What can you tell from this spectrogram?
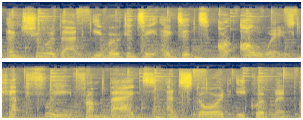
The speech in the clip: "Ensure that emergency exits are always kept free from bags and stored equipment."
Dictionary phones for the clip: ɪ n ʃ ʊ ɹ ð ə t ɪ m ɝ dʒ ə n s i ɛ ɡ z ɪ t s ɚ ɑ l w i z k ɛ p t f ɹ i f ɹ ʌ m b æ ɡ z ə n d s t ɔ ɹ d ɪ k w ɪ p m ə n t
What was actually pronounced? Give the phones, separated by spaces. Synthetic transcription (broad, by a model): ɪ n ʃ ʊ ɹ ð ə t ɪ m ɝ dʒ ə n s i ɛ ɡ z ɪ t s ɚ ɑ l w i z k ɛ p t f ɹ i f ɹ ʌ m b æ ɡ z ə n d s t ɔ ɹ d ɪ k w ɪ p m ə n t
